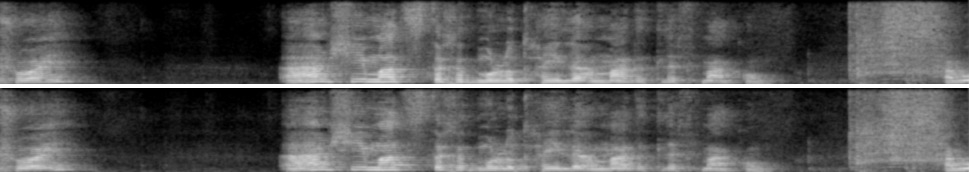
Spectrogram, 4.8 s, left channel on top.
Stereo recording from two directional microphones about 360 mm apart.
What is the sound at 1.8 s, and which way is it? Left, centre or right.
A man's voice, centre.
